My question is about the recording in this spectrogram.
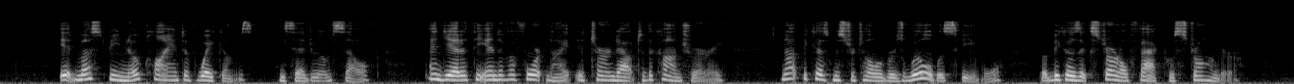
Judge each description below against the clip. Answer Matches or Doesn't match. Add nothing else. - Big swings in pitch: Doesn't match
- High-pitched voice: Matches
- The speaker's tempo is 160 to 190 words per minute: Matches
